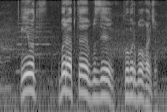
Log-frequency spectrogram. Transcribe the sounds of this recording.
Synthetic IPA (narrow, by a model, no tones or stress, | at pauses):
niwot̪ | bɪɾɑpt̪əbɪzd̪e̞kʲʰɵmɪɾbo̞lˠʁɑnʒoq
